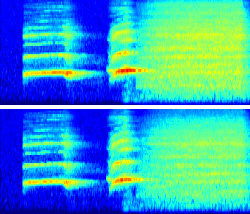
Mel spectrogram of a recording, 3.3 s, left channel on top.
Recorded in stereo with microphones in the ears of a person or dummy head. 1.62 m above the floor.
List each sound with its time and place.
0.3 s a scream: 55° right (ahead or behind), 1.0 m; by 1.7 s 85° right, 1.4 m
1.8 s a hair dryer: 45° left (ahead or behind), 0.7 m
